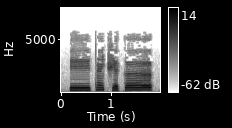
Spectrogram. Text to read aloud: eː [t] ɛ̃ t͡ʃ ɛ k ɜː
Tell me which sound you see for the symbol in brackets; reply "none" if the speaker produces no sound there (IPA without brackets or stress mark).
t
